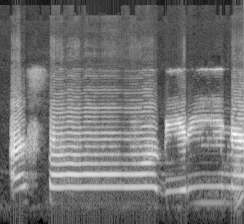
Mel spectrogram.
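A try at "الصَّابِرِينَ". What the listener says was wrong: Kepanjangan ya. Huruf so-nya itu berapa harokat, ukhti? Berapa harokat? Nah, 2 harokat ya. Jadi cukup di ayun. As-sabirina.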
